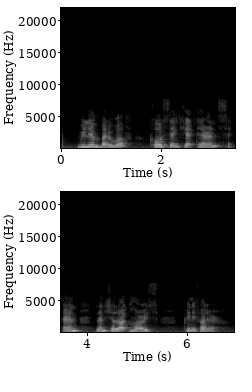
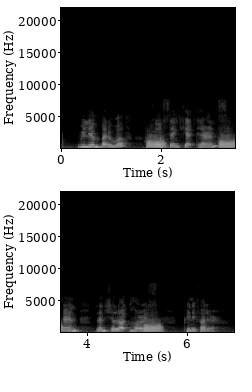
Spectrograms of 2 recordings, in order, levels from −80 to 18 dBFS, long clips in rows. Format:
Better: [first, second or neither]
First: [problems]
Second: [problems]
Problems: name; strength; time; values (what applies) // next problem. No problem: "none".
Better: first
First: none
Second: background sound (Brass instrument); 3 dB above the speech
